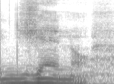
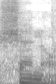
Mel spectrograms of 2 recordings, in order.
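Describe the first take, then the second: First: The word begins with a j sound. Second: The word begins with an sh sound. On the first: This is how some southern countries say it. "it's like a J sound" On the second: This is another variant some speakers use. "some of them actually will do an sh sound"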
